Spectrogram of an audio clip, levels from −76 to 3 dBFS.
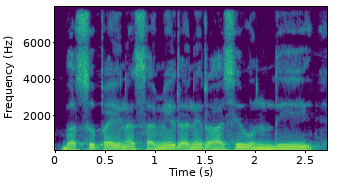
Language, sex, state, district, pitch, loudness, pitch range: Telugu, male, Telangana, Hyderabad, 115 Hz, -11 LUFS, 105-130 Hz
